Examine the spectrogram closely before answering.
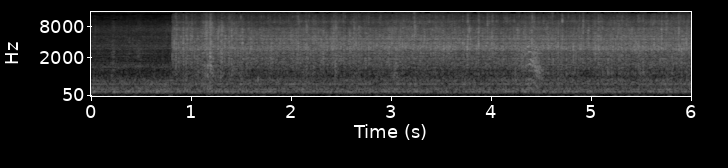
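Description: Bacon strips frying in a pan on a small electric hot plate: a steady sizzle with scattered faint crackles, stepping up in level about a second in.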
